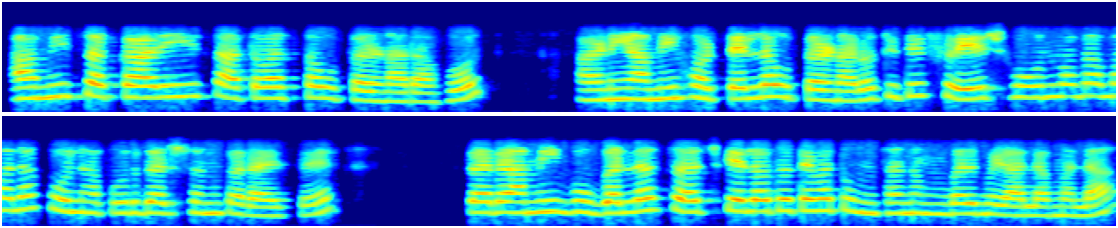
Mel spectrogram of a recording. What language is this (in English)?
Marathi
